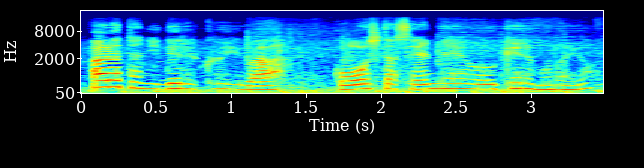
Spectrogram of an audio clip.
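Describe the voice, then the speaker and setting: A woman's voice: on the high side, fairly even intonation, quick pace, faint music behind, lightly acted. An actress voicing a cool, composed older teenage schoolgirl in a Japanese visual novel.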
